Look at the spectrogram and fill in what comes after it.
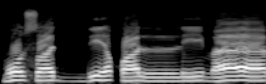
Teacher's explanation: ada fathatain bertemu dengan huruf lam awalnya kalau kita baca musaddiqon karena bertemu dengan huruf lam tanwinnya masuk ke huruf lam suara n-nya dihilangkan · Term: idgham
